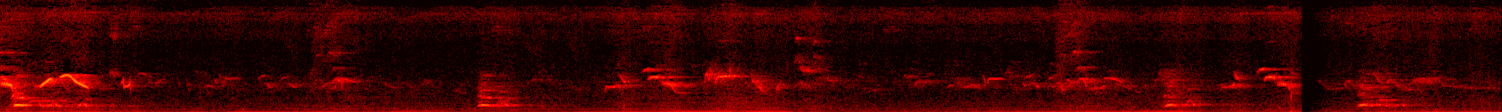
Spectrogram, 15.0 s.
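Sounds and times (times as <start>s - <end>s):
low bird call: 0.0s - 1.5s
birds chirping and warbling: 0.0s - 15.0s.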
